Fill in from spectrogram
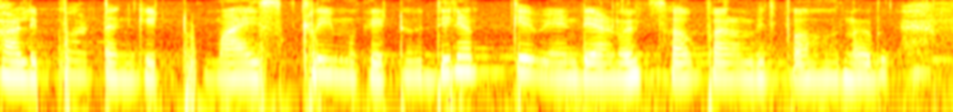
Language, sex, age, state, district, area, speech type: Malayalam, female, 18-30, Kerala, Kasaragod, rural, spontaneous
